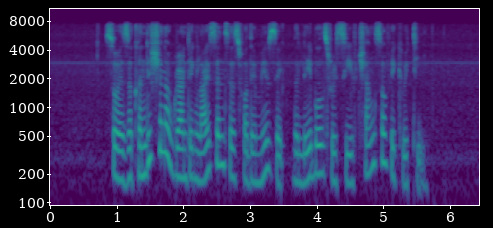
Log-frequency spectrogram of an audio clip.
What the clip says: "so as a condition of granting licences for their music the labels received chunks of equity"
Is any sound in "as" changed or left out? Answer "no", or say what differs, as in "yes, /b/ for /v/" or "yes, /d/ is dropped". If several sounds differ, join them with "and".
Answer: no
